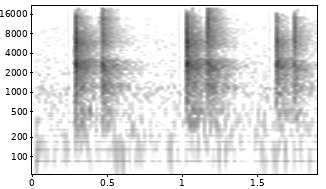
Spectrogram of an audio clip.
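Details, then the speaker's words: 2009 Subaru Forester with code P0028: the VVT solenoid, manually energized from the alternator B terminal with the engine off, gives three crisp double clicks, showing likely movement but not a conclusive test. "Can you guys hear that? So our solenoid is clicking. Again, that doesn't mean it's good, but at least we can hear it."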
